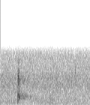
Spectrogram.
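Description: A single short, sharp catch of breath with a faint click, standing out against quiet room noise: one hiccup from a child.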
